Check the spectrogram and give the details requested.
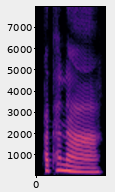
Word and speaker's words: พัฒนา: When you look at the word พัฒนา you might see only two syllables, but it is actually said with three syllables.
